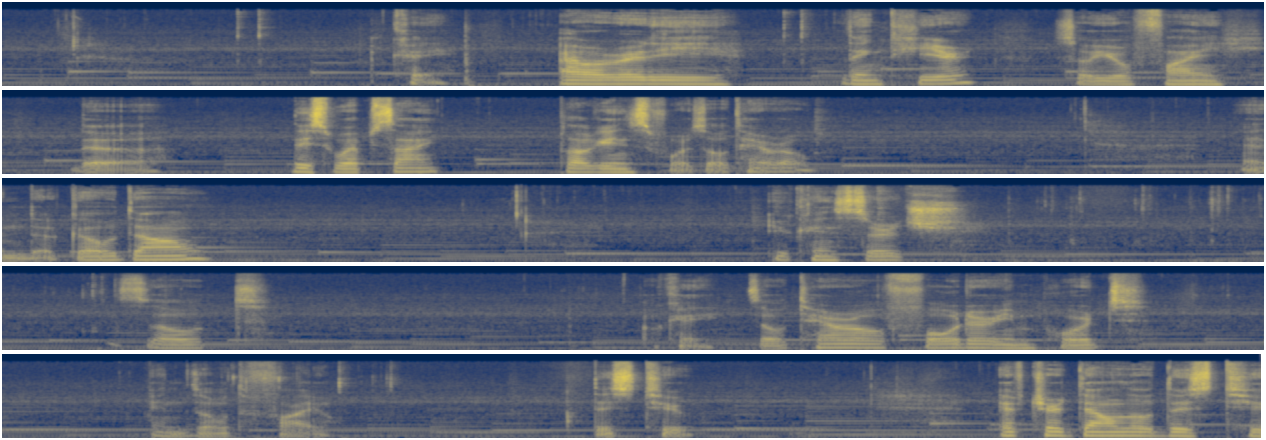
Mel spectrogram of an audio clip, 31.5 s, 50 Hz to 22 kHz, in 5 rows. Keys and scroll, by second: 17.8 super+f, 18.3-19.3 typing, 26.0-27.1 typing.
